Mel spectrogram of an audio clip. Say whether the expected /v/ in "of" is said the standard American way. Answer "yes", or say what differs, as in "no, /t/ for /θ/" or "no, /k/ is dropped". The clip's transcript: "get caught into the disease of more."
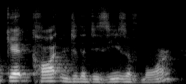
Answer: yes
